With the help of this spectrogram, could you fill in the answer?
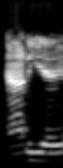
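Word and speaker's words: Altier: You asked some good questions of, I think, Jeff Addier is how you say his name, the Stetson athletic director, who was the chair of the tournament committee.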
